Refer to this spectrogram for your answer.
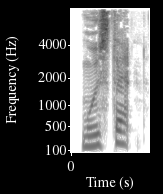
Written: modstand

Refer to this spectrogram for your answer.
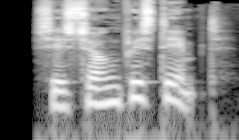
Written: sæsonbestemt

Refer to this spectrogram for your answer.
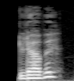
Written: loppe

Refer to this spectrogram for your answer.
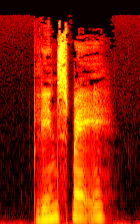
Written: blindsmage

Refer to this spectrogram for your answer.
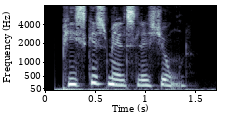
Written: piskesmældslæsion

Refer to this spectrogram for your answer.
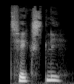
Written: tekstlig

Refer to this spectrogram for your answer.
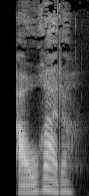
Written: afretter

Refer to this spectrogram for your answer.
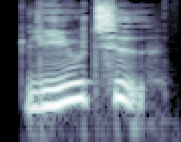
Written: levetid

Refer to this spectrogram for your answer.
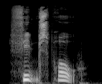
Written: filmsprog

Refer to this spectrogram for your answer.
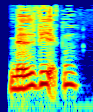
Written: medvirken

